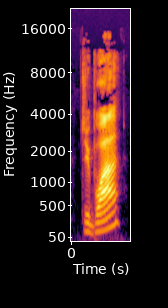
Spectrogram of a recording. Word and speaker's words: Dubois: What was that surname? Dubois? – I mean, that's where I've gone with it. Let me spell it for you. – D-U-B-O-I-S? – You got it. You nailed it in one.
